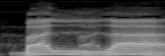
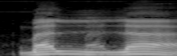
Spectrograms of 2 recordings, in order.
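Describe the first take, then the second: Both takes have the same delivery.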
